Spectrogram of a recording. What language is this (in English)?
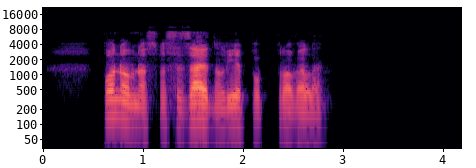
Serbian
